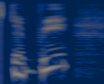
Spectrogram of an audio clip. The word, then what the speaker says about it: debris: And finally, debris. This word comes from French, which explains the silent S at the end. It's pronounced as debris. So the S is not, sounded at all.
